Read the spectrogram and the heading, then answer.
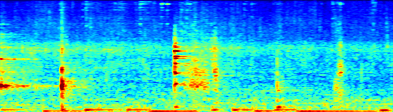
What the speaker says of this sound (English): I am going to add my jalapeno and green onion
